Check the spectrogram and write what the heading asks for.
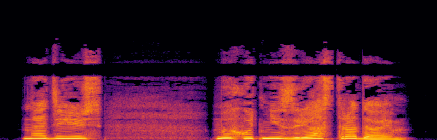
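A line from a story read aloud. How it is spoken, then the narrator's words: Sighing. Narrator (Russian): вздохнула Филиппа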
